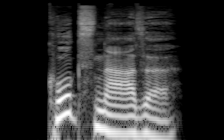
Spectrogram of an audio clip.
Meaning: 1. habitual user of cocaine 2. coke nose
- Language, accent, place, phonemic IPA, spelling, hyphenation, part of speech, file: German, Germany, Berlin, /ˈkoːksˌnaːzə/, Koksnase, Koks‧na‧se, noun, De-Koksnase.ogg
